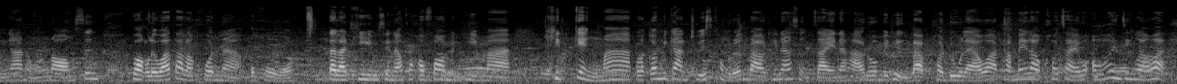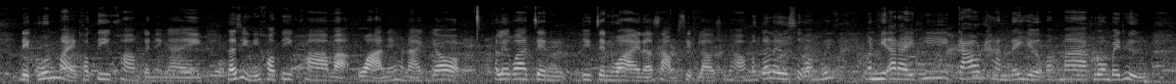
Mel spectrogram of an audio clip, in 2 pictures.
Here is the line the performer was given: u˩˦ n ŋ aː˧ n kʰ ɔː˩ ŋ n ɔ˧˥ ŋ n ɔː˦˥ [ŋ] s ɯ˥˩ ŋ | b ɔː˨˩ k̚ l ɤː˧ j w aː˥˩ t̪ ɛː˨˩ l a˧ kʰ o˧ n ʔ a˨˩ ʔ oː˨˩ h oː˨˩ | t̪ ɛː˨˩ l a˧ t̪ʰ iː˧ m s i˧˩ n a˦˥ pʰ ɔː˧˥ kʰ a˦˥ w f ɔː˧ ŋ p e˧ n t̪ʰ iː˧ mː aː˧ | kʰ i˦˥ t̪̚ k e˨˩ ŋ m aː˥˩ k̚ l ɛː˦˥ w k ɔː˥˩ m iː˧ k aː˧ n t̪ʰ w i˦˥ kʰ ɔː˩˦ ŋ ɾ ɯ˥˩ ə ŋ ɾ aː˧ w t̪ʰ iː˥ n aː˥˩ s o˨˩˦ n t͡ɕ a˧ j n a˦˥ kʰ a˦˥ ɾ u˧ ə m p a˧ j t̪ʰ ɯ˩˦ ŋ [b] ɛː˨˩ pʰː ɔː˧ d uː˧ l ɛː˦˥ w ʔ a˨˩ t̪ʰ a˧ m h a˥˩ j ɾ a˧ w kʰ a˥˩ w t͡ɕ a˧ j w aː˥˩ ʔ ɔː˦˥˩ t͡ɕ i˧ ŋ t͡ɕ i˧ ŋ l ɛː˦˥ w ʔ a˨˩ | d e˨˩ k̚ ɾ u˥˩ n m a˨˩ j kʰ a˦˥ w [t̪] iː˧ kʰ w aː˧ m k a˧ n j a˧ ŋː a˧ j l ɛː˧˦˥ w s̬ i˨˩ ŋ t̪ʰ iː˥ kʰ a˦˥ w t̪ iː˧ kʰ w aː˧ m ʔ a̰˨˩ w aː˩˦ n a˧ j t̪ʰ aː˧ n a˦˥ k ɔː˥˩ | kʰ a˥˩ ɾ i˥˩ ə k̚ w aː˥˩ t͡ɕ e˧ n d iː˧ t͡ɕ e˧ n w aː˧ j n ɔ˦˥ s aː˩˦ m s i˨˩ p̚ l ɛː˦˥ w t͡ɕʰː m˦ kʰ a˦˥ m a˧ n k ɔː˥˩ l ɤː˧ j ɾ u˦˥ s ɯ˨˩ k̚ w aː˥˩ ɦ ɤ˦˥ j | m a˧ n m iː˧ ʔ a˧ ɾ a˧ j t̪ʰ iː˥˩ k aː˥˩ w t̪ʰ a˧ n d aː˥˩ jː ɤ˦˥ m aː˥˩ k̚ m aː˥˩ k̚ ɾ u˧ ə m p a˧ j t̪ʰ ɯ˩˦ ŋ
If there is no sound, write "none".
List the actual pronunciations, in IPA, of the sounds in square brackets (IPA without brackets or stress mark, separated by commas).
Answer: ŋ, b, t̪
